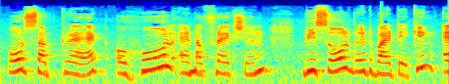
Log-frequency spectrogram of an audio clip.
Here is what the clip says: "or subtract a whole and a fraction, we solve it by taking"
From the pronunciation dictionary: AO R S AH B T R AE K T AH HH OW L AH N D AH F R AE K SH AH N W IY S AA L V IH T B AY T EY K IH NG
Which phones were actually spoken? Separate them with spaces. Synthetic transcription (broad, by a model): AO R S AH B T R AE K T AH HH OW L AH N D AH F R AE K SH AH N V IY S AA L V IH T B AY T EY K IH NG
